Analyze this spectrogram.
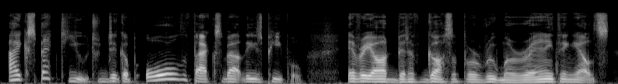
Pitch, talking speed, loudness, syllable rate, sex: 135 Hz, 215 wpm, -19 LUFS, 6.0 syllables/s, female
